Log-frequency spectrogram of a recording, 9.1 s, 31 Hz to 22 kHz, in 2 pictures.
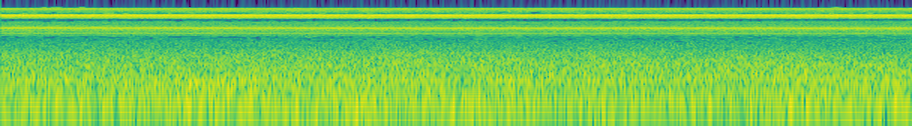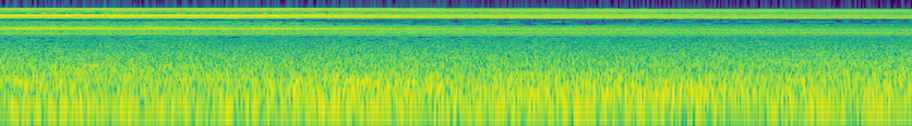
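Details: A hieroglyphic cicada (Neocicada hieroglyphica) calls from a pine tree overhead with a steady, high-pitched, hissing buzz that barely changes, recorded 12 July 2010 at 8:11 PM in Manchester Township, New Jersey.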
